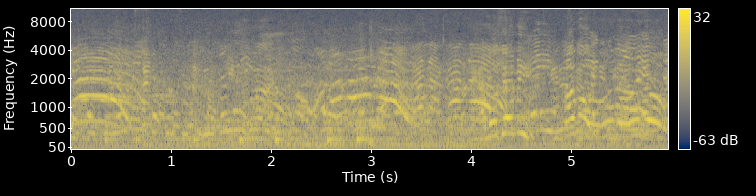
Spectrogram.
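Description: Children shout excitedly across an outdoor field.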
